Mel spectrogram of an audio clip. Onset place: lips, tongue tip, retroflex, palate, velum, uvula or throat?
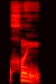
uvula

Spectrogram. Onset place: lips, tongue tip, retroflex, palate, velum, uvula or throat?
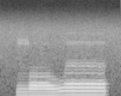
lips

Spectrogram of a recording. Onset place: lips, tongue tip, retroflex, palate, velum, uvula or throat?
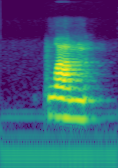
velum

